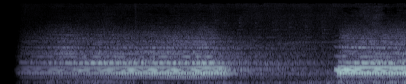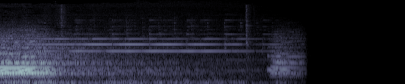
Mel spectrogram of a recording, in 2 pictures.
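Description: Train horn sounding a chord of several tones over a low rumble: a long blast, a second shorter blast about three seconds in, and a brief toot near the end.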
